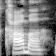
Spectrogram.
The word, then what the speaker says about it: Kamala: Am I pronouncing this right? – Yeah, I know. It's Kamala Harris. Kamala.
